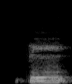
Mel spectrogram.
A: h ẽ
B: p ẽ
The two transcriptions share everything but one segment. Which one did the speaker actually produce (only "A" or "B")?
B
